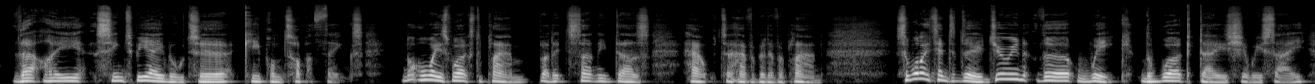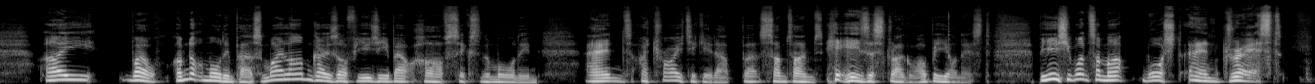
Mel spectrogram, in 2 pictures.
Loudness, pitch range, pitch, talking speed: -19 LUFS, 125-175 Hz, 140 Hz, 195 wpm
